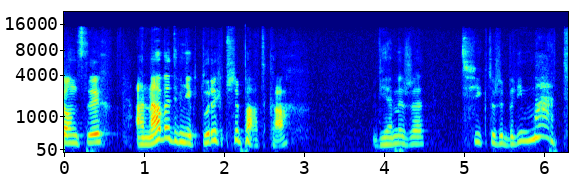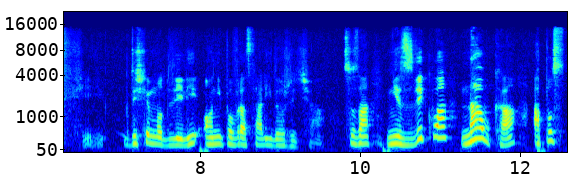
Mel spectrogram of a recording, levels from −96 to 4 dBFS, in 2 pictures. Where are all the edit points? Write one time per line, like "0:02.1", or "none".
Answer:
0:09.7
